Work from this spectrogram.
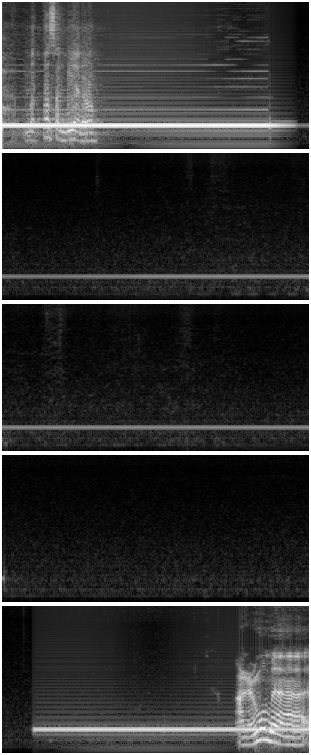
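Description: A telephone line tone plays while a call is being placed, a long steady hum that cuts out for a few seconds and then resumes, with brief noisy bursts at the start and end.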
